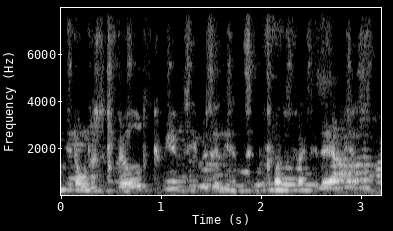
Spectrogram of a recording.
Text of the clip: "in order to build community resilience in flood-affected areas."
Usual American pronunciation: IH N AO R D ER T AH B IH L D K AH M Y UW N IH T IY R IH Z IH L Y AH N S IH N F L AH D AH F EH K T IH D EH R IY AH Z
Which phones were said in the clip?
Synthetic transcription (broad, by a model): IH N AO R D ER T AH B IH L D K AH M Y UW N IH T IY R IH Z IH L Y AH N S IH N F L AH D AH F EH K T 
